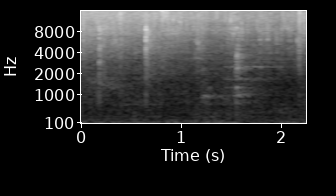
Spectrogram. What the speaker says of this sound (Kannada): ಸ್ನೇಹಿತರೆ, ಎಣ್ಣೆ ಕಾದಿದೆ. ಗ್ಯಾಸ್ ಆಫ್ ಮಾಡಿಬಿಡ್ತೀನಿ. ಆಫ್ ಮಾಡಿಬಿಟ್ಟು ಒಂದು ಅರ್ಧ ಟೀ ಸ್ಪೂನಷ್ಟು ಹಿಂಗೆ ಹಾಕ್ತಾ ಇದ್ದೀನಿ.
